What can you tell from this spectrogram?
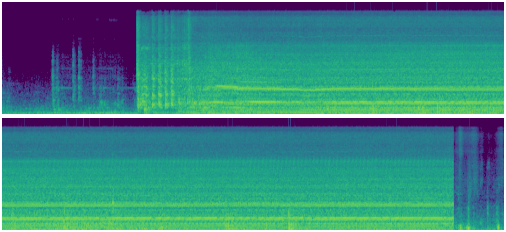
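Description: A Jeep Renegade's engine is started: a brief crank about three seconds in, then it catches and settles into a steady idle with a light whine. The sound stops abruptly near the end.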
